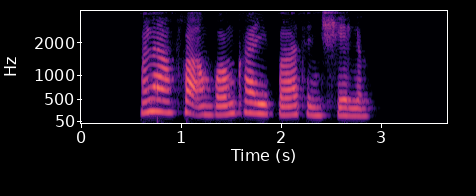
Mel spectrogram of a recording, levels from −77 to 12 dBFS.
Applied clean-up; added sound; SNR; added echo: neural mask model DeepFilterNet 3.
